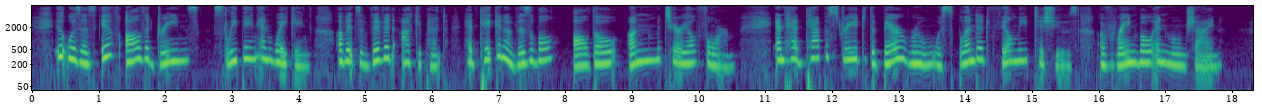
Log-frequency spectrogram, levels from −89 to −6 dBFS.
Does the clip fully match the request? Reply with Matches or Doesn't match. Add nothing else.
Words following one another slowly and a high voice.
Matches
